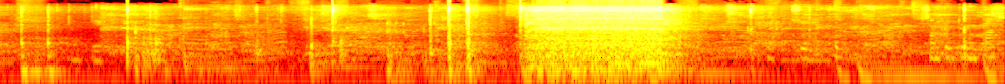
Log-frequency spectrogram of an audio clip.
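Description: Blender churning pisang ijo syrup mixture with water in one loud, steady burst of about a second, surrounded by clattering kitchen handling and someone talking.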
